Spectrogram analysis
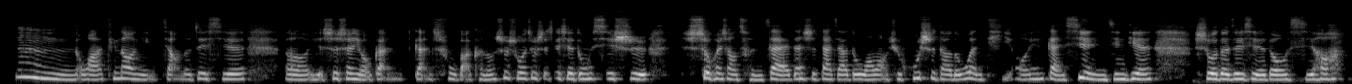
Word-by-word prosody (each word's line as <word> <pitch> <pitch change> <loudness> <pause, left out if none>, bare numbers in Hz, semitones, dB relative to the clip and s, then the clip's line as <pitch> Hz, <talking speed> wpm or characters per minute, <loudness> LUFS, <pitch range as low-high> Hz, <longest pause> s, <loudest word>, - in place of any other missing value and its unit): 嗯， 275 -10 +2
哇， 225 -1 -1
听 270 +3 -5
到 265 -2 +1
你 225 -1 -5
讲 - - -7
的 235 - -6
这 265 +2 -3
些， 245 -1 0 0.4
呃， 225 -2 -2
也 225 0 -4
是 270 - -2
深 260 0 +1
有 230 -3 0
感 250 0 -5 0.2
感 245 -1 -2
触 240 +2 -6
吧， - - -5
可 240 - -9
能 220 +1 -3
是 295 +4 -2
说 275 -1 -1
就 275 +1 -3
是 255 - -7
这 270 +1 -6
些 260 0 +2
东 250 +1 0
西 260 0 -5
是 250 -2 +5 0.3
社 280 - +1
会 260 0 0
上 240 -2 -2
存 215 -1 -5
在， 220 -1 +3
但 250 +3 -1
是 250 -1 -4
大 240 -1 -1
家 225 0 -2
都 235 0 +2
往 225 -1 +2
往 225 0 -4
去 240 - -7
忽 280 +4 -1
视 280 -1 +4
到 230 -2 -3
的 220 - +2
问 255 -3 -1
题， 260 +4 -14
我 230 - -6
很 245 +1 -1
感 255 -5 0
谢 305 +7 +4
你 225 -3 +1
今 245 +3 +2
天 250 0 +3 0.4
说 255 -2 +5
的 250 -1 +7
这 250 +2 +4
些 230 -2 +3
东 225 0 +2
西 225 +2 -1
哈， 245 +1 -1
245 Hz, 275 characters per minute, -24 LUFS, 225-260 Hz, 0.4 s, 的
